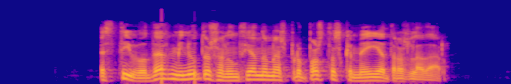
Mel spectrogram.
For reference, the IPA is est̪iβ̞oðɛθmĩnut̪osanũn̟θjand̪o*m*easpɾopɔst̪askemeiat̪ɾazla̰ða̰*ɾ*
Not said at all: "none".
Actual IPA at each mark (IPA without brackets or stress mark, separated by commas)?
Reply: m, ɾ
